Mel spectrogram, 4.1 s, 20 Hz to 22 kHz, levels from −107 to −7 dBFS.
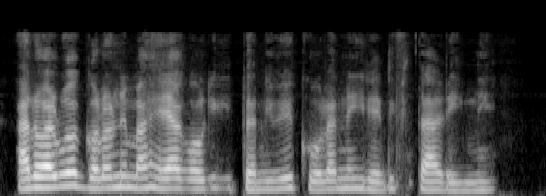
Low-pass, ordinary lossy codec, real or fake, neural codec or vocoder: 10.8 kHz; MP3, 64 kbps; fake; codec, 24 kHz, 3 kbps, HILCodec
